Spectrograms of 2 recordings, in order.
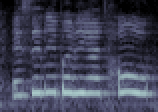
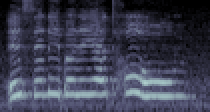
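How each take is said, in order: First: Loud call pitched right up high; high, forceful holler. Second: High, loud singsong call; long, ringing call on a high note. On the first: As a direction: repeat the call more insistently, louder and higher. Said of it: "called out Pooh very loudly". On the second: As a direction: call into a hole to see who's in. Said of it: "called out". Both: A narrator's reading.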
